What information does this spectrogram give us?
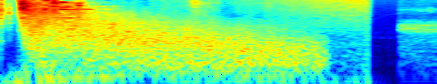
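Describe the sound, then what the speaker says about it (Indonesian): A single very loud gunshot, fired by someone chasing a fleeing person, bursts out as a harsh sustained blast that rings for over a second and then cuts off abruptly, with no speech. "terdengarlah suara tembakan yang sangat keras"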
